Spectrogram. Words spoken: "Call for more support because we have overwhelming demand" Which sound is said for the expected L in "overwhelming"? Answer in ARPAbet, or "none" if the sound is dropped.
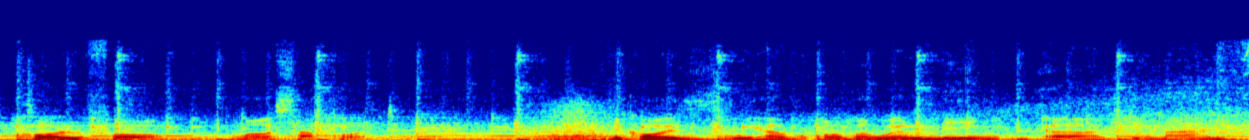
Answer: L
